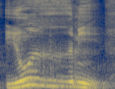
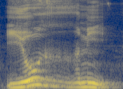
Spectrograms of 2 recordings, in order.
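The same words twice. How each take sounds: No difference in how they are said.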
